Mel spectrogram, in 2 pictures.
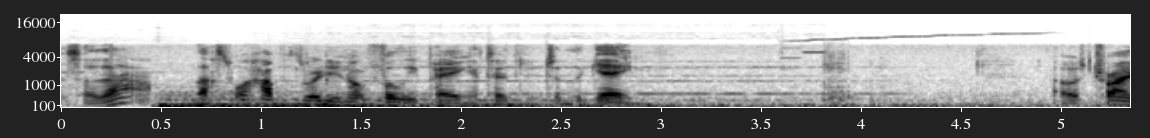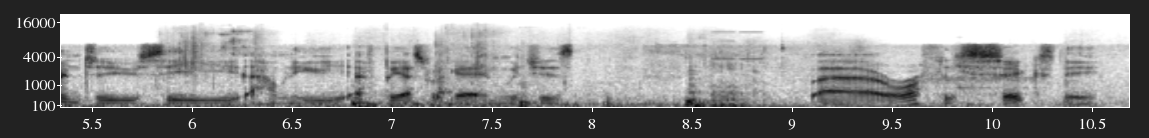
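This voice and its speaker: Deep-voiced man streaming a game. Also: expressive, normal speed, pauses often, lo-fi sound, over loud music. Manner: chatty, joking, self-deprecating, many fillers. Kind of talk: casual gameplay commentary.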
